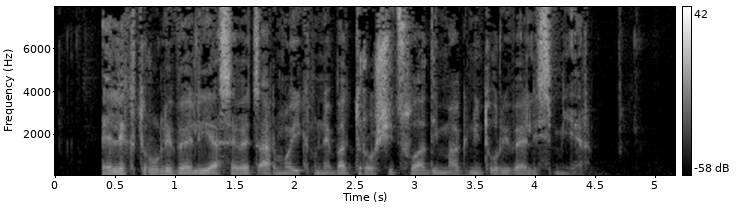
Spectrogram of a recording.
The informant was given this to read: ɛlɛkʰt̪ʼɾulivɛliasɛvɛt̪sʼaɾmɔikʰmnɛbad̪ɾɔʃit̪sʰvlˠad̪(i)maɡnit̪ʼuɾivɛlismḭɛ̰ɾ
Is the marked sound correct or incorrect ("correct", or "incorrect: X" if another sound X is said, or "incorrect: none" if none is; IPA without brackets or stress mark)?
correct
